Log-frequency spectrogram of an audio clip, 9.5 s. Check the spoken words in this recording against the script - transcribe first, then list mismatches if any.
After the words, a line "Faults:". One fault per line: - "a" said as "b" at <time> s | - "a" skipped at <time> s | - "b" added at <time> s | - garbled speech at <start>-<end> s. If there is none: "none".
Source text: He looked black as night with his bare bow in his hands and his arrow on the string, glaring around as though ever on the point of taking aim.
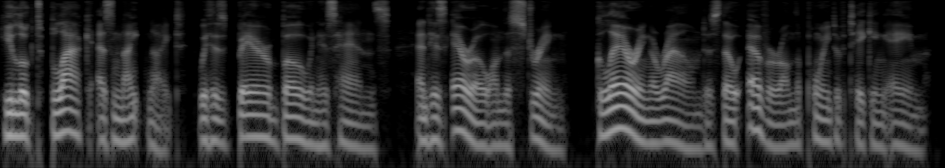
He looked black as night night with his bare bow in his hands and his arrow on the string, glaring around as though ever on the point of taking aim.
Faults:
- "night" added at 1.5 s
